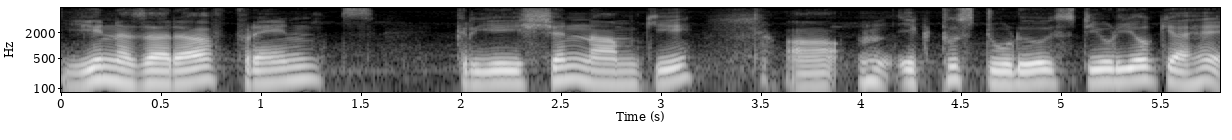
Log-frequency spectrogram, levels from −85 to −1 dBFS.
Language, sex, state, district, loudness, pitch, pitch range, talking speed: Hindi, male, West Bengal, Alipurduar, -17 LUFS, 135 Hz, 125-150 Hz, 135 wpm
